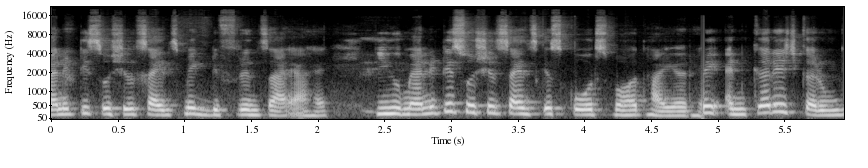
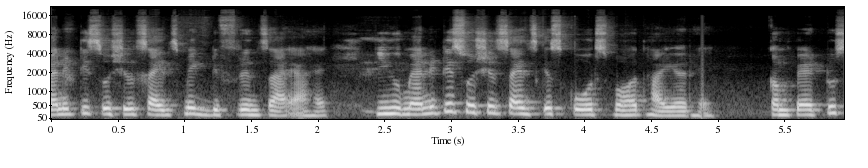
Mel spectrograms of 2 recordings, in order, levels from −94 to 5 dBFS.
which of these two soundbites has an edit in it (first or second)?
first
